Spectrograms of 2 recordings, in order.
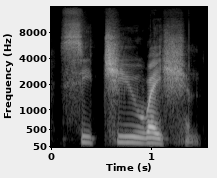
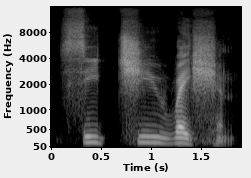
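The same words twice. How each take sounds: No difference in how they are said.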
